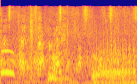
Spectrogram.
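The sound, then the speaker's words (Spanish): A dog barks and yips a few times in quick succession on a ranch very early in the morning, over a steady low background hum, with a brief whine near the start. “Era muy temprano y se podía escuchar que era un rancho. Caballos, burros, perros, todo se escuchaba.”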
